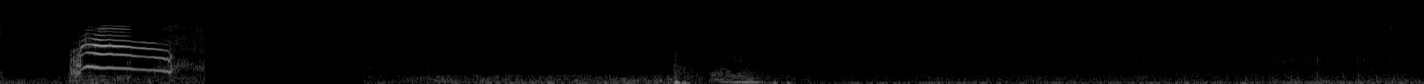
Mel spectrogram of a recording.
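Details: A Scottish Fold cat begging for food utters one strong, wavering meow near the start, followed by silence, low room noise and a faint short sound a few seconds later.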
